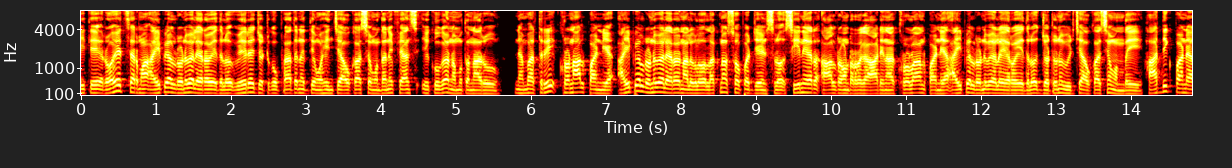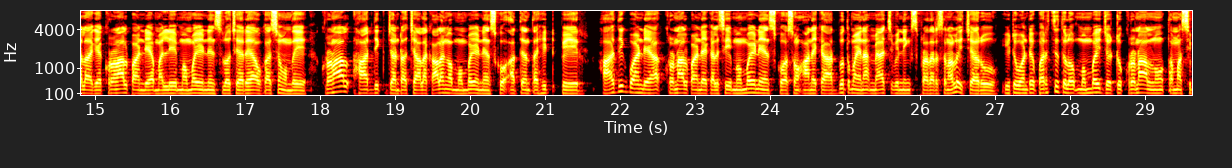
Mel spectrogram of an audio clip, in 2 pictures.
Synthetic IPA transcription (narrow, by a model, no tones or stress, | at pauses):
ɐjit̪e̞ːɾoːɦiʈʃɐɾmaɐjpijelɾeɳɖuʋɛːlɐiɾɐʋɐjɐjd̪ulo̞ːʋeːɾe̞ːd͡ʒɐʈːukupɾaːt̪ʰɐnid̪ʱjɐ̃mʋɐɦiɲt͡ʃe̞ːɐʋɐkaːʃɐmund̪ɐnipʰjaːnse̞kːuʋɐɡaːnɐmːut̪unːaːɾu | nembɐɾt̪ʰɾiːkɾonaːlpaːɳɖijaʔɐjpielɾe̞ɳɖuʋɛːlɐiɾɐʋɐjnaːluɡulo̞ːlɐknɐsuːpɐɾd͡ʒejnslo̞ːsiːnijɐɾaːlɾɐwɳɖɐɾɡaːaːɽinɐkɾonaːlpaːɳɖijaʔɐjpielɾeɳɖuʋɛːlɐiɾɐʋɐjɐjd̪ulo̞ːd͡ʒɐʈːunuʋiɽit͡ʃeːɐʋɐkaːʃɐmund̪ihaːɾd̪ʱik̚paːɳɖijaɐlaːɡe̞ːkɾɔnaːlpaːɳɖijamɐlːiːmumbɐjɳɖeːnslo̞ːt͡ʃeːɾeːɐʋɐkaːʃɐmund̪ikɾɔnaːlhaːɾd̪ikd͡ʒɐɳʈɐt͡ʃaːlaːkaːlɐŋɡaːmumbɐjnɖeːnskuʔɐt̪jɐnt̪ɐɦiʈpeɾ | haːɾd̪ik̚paːɳɖijaːkɾɔnaːlpaːɳɖijaːkɐlisimumbɐjɳɖenskɔːsɐmʔɐnɛːkɐːd̪̚bʱut̪ɐmɐjnɐmjaːt͡ʃʋinːiŋɡspɾɐd̪ɐɾʃɐnɐluit͡ʃːaːɾuiʈuʋɐɳʈipɐɾist̪ʰit̪ilo̞ːmumbɐjd͡ʒɐʈːukɾɔnaːlɐnut̪ɐmɐsi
